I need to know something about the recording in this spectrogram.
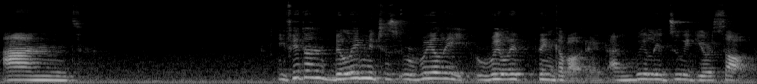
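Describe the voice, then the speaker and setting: A young adult woman from Argentina, a vlogger giving an earnest personal talk to camera, pausing often and asking rhetorical questions. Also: medium pitch, creaky, slight background noise. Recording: echoey room with faint ambience.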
